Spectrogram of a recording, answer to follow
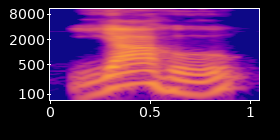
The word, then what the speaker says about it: Yahu: Y H U, not W H They give us the double U. Notice the word double. Double two letters, two Us, okay? Double U. But it's only one U. That is a Yad Ha Ua Ha. Ya U Ah. Yahoo, which is the first three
